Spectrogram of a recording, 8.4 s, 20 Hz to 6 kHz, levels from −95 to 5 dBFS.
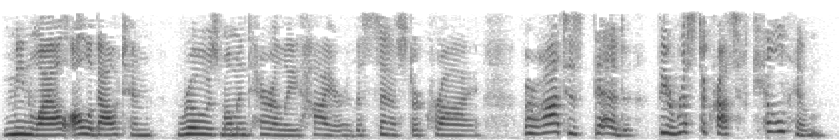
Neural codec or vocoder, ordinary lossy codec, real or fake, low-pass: none; MP3, 32 kbps; real; 5.4 kHz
